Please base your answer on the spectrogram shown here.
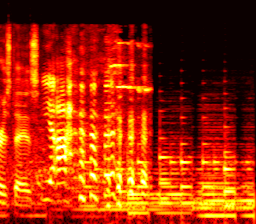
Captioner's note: laughter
